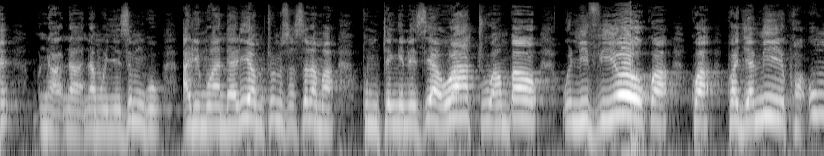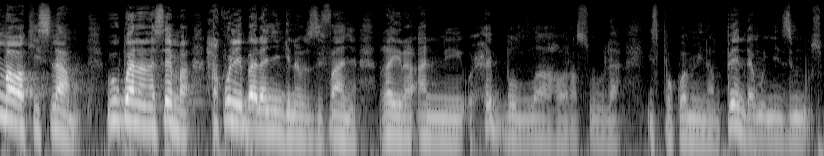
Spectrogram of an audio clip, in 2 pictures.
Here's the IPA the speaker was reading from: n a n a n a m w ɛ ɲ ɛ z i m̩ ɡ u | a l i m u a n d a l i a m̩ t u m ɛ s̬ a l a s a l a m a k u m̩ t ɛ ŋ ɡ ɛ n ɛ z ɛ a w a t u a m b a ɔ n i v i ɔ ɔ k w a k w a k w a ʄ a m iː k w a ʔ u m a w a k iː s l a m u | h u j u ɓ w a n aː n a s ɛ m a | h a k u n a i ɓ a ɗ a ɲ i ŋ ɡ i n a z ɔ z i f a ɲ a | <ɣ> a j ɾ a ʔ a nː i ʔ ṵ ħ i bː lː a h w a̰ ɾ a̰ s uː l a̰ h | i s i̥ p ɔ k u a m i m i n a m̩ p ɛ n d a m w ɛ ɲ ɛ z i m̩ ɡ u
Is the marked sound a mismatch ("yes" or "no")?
no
